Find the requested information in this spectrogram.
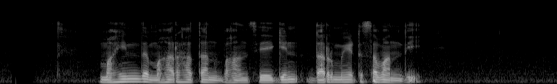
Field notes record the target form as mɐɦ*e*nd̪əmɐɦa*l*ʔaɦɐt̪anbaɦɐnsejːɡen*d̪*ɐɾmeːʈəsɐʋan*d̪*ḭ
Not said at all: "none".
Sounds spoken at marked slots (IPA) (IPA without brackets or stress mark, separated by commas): i, ɾ, d̪, d̪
